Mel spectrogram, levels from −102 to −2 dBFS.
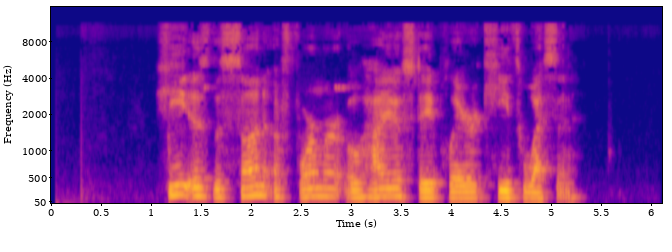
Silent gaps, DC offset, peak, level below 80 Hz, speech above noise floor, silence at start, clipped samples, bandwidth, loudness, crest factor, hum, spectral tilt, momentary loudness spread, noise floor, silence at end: none; under 0.1%; -10 dBFS; -64 dBFS; 52 dB; 1.1 s; under 0.1%; 11.5 kHz; -26 LUFS; 16 dB; none; -6.5 dB/octave; 8 LU; -77 dBFS; 0.8 s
